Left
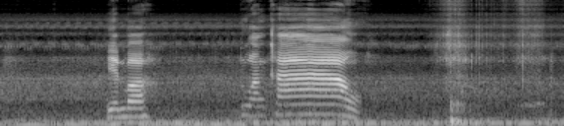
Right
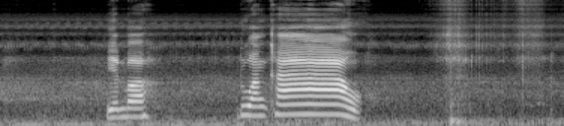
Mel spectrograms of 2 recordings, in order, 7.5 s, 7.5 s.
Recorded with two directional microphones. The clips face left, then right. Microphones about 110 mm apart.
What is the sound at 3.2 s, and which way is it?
Speech, 65° right (ahead or behind).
